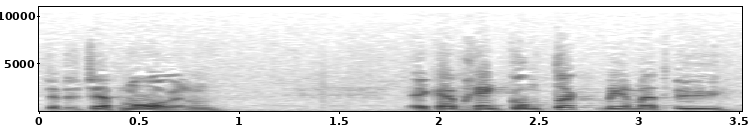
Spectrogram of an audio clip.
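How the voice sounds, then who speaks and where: Space captain, highish voice, very animated, commanding, old radio play with a bit of hiss. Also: male voice, normal speed, low-quality recording. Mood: businesslike, searching. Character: determined male space expedition commander on a Mars mission. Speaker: actor playing the captain. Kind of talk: old Dutch radio drama acting.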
